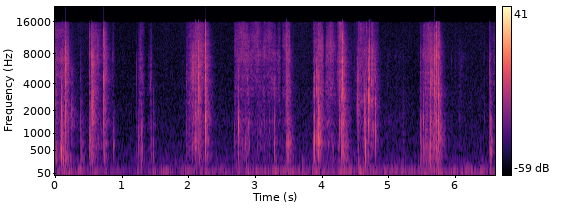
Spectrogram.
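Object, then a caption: Plastic bag of gummy candy. A small, full yellow plastic bag of Bilar gummy candy is handled, tapped and traced with the fingertips. Sharp, bright crinkles come in short bursts with quiet pauses between them, and a longer steady rustle runs through the middle.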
